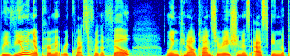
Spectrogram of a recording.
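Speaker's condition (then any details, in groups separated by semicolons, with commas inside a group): No condition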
